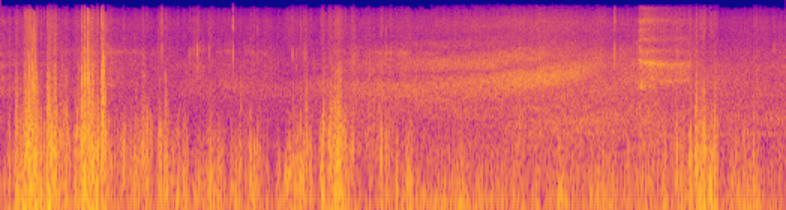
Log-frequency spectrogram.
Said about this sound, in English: More traffic.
